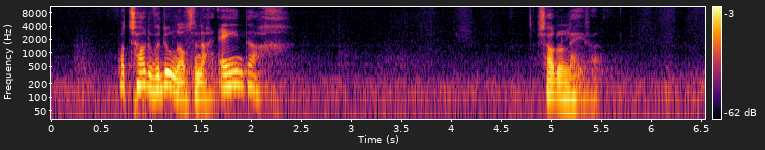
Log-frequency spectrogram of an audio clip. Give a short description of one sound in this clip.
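A man speaks with emphasis into a microphone in a reverberant hall, pausing between phrases.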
